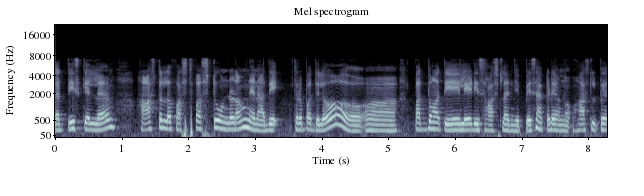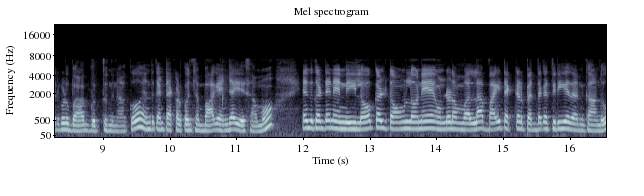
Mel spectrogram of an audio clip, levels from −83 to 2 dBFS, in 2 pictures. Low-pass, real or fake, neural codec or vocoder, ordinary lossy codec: 7.2 kHz; real; none; none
